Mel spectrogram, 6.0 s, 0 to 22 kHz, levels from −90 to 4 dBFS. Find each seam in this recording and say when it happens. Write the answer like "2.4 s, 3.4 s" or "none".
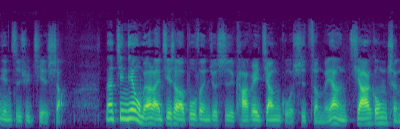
1.4 s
